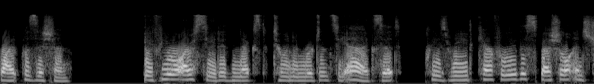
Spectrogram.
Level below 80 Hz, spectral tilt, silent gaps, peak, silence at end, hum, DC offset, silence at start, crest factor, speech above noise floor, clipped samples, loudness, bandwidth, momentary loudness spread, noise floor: -64 dBFS; -4.5 dB/octave; none; -4 dBFS; 0 s; none; under 0.1%; 0 s; 18 dB; 59 dB; under 0.1%; -22 LUFS; 11 kHz; 11 LU; -80 dBFS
